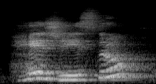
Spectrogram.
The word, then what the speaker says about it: registro: As palavras que estão aqui: rapadura, registro e rua. Quando eu pronuncio essas palavras iniciadas com a consoante R, sai aquele barulho assim raspando lá na garganta.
